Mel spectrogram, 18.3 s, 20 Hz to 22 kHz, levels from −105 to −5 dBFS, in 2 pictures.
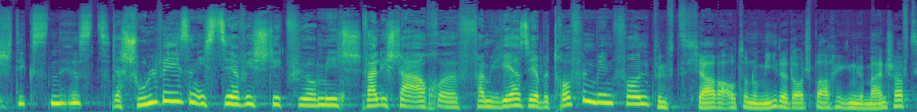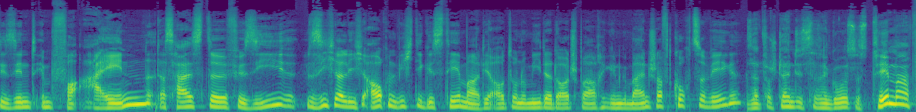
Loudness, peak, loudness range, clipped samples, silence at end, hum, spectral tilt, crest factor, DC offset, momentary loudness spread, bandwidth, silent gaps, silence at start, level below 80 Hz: -19 LUFS; -2 dBFS; 5 LU; under 0.1%; 0 s; none; -5 dB/octave; 16 dB; under 0.1%; 9 LU; 18 kHz; none; 0 s; -66 dBFS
